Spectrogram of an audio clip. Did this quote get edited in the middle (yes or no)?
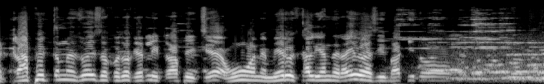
yes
